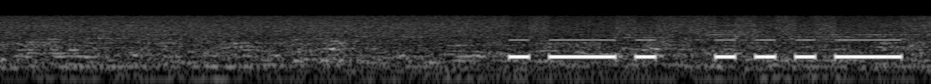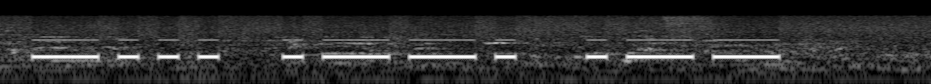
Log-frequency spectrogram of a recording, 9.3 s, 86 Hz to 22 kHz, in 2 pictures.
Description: Morse code, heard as a keyed tone, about 12 wpm, 520 Hz, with the noise of a crowd indoors. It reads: RVBPW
